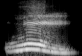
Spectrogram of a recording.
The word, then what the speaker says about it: womb: Now, when you look at womb, you see that it contains the long U sound, womb, womb. Again, you see that B is silent here.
